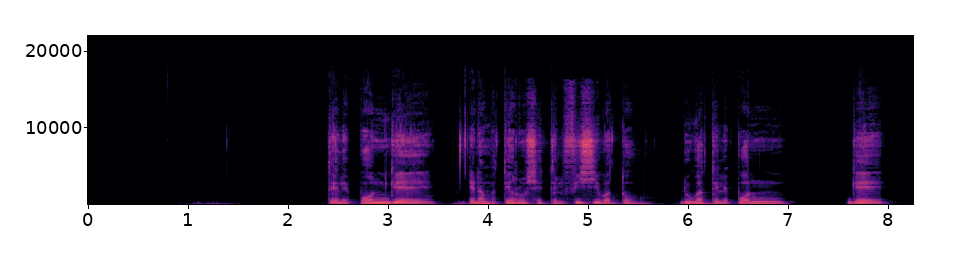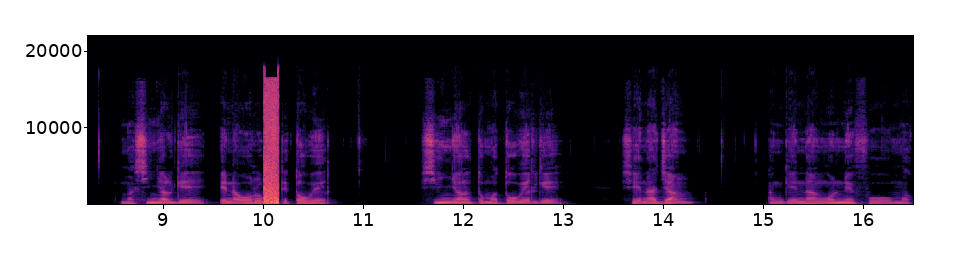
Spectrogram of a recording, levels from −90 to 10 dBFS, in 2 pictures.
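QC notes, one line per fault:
10.00–10.15 s, samples built from the wrong bytes: right after "sinyal ge ena oro" the speech is swamped by a burst of loud, harsh broadband noise for about 0.15 s. The bytes of each sample are being assembled wrongly, so the rapidly changing low bits end up as the large part of every value.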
